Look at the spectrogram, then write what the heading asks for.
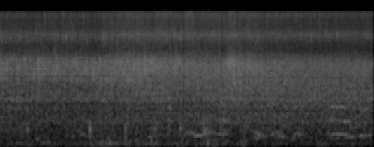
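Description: Ground spice paste with keluak frying in hot oil in a wok: a steady sizzle, with the paste being stirred.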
